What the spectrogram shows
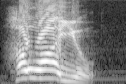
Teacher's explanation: Here the word you is stressed and the pitch rises at the end.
